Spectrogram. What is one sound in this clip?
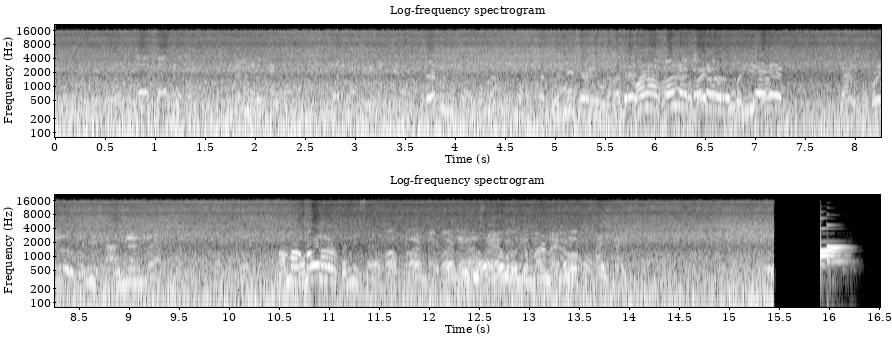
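Water roars and churns as it rushes over a dam.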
